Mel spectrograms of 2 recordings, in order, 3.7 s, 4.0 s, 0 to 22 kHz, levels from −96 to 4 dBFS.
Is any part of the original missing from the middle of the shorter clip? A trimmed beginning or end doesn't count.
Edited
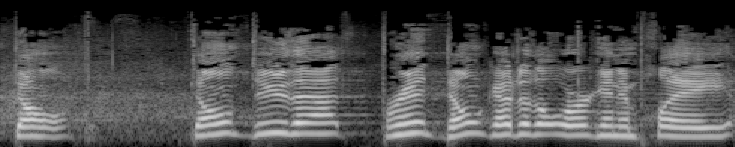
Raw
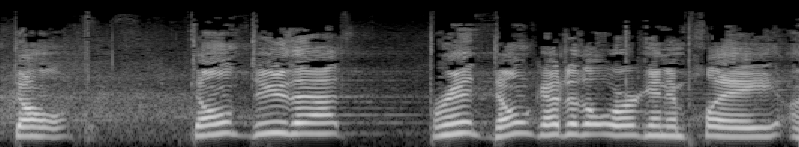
yes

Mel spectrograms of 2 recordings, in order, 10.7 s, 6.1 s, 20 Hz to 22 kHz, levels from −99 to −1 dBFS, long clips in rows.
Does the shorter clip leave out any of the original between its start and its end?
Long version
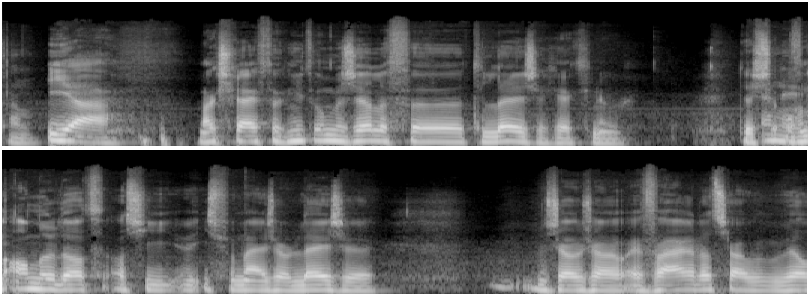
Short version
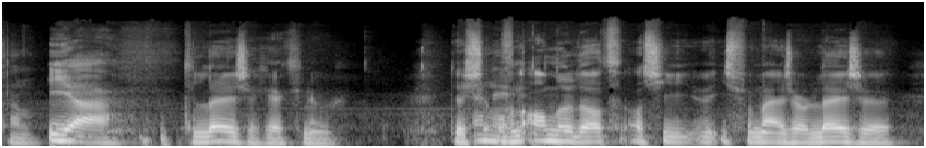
yes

